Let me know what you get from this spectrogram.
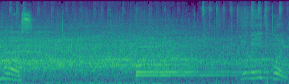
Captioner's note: cheers and applause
